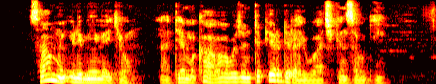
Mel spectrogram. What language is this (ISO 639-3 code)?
hau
